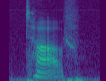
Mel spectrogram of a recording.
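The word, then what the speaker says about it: Tav: sound as in tango now some older Jews in Orthodox Jews will pronounce this letter as an S sound if it doesn't have a dot inside but most people pronounce it as T with or without the dot Tov now I know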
